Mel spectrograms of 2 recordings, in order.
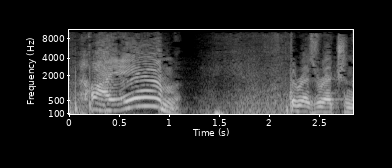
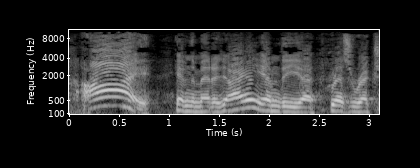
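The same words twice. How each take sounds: First: The stress falls on the word "am". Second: The stress falls on the word "I". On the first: He truly is the resurrection. "Meaning that he truly is that" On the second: It is this particular person who is the resurrection. "I might emphasize each word"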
